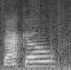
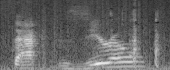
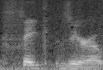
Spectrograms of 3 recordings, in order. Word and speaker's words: THAC0: And is pronounced Thaco or Thaco or Thac 0. There was one crazy ass kid who was on some sort of ADD medication who pronounced it Thake Zero, but we never played with him.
